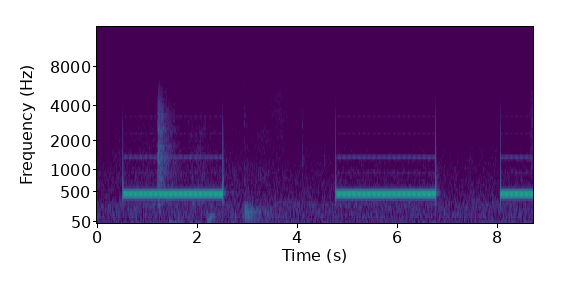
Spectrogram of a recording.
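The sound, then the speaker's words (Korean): A telephone ringback tone repeats through an earpiece, steady electronic buzzing bursts of about two seconds separated by short pauses, ringing three times with nobody picking up and no voices. “네, 전화 안 받는 거를.”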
